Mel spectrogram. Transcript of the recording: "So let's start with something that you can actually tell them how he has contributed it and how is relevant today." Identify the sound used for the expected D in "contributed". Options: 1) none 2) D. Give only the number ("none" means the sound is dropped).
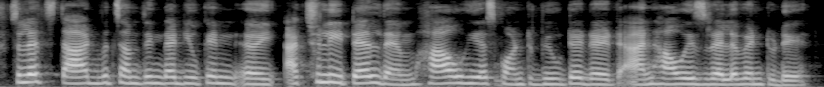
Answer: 2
